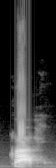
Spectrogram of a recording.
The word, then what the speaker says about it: carro: mas enfim bom ã depois a gente tem carro a gente escuta dois RS como é que se escuta dois r a gente escuta um R só mais forte então aqui a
